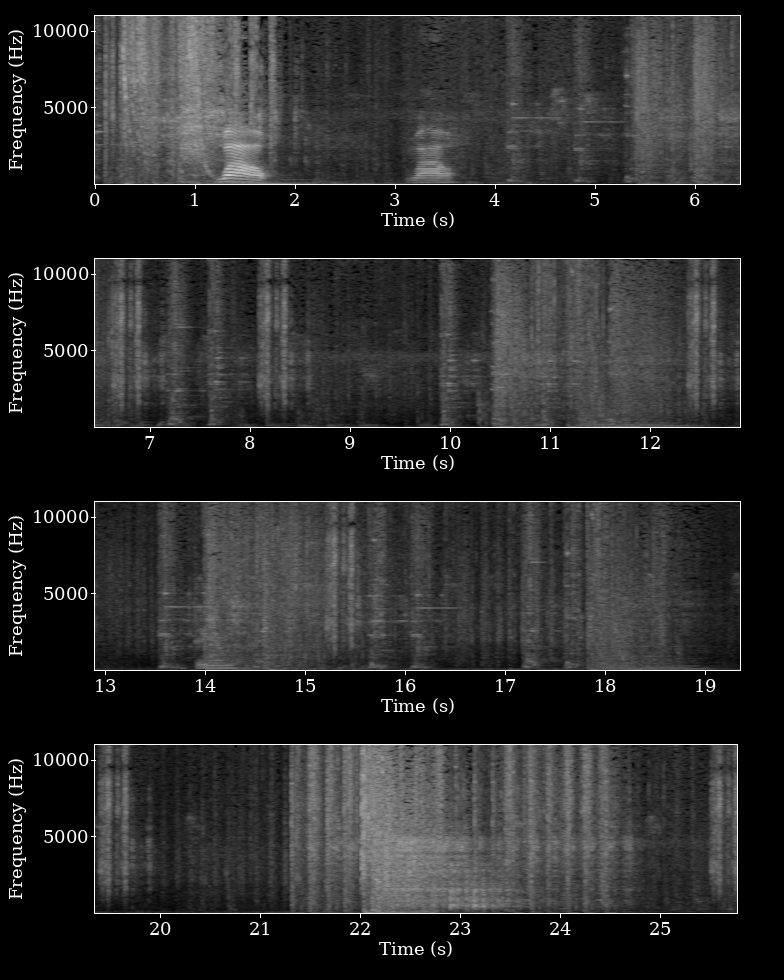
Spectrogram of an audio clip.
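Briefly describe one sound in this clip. Building pieces snap into place with quick wooden knocks.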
